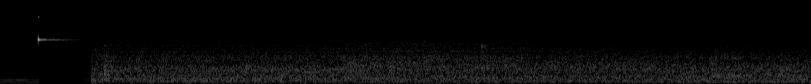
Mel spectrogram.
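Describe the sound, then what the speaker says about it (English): One sharp high electronic beep from a smoke detector near the start, followed by a low steady background hum. "The smoke detector or whatever started beeping every 40 seconds"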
